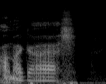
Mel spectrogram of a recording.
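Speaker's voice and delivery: put-on creature-feature monster voice. Finishing a fun puzzle and exclaiming: monster voice. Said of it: "the monster voice comes out and I'm like".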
